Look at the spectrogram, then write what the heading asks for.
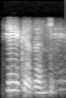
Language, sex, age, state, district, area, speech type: Punjabi, female, 30-45, Punjab, Muktsar, urban, conversation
